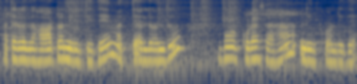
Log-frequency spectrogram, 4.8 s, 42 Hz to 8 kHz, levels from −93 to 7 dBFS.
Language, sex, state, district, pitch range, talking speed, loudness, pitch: Kannada, female, Karnataka, Bangalore, 180-205 Hz, 115 wpm, -15 LUFS, 190 Hz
